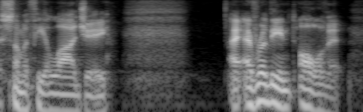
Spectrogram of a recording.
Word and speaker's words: Summa Theologiae: I did pronounce it right, not Summa Theologica, Summa Theologiae.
